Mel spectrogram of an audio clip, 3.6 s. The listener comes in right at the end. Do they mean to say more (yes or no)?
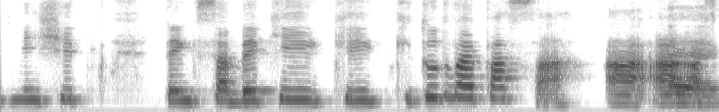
no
